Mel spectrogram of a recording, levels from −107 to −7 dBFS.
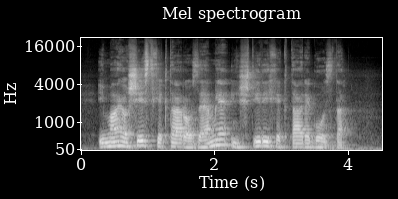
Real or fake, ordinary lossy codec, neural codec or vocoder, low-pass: real; none; none; none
